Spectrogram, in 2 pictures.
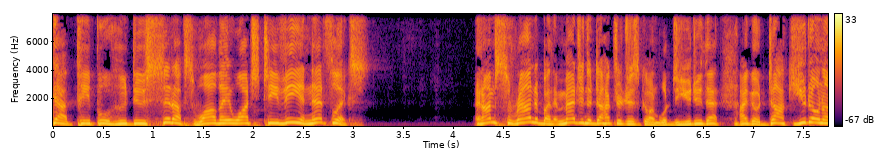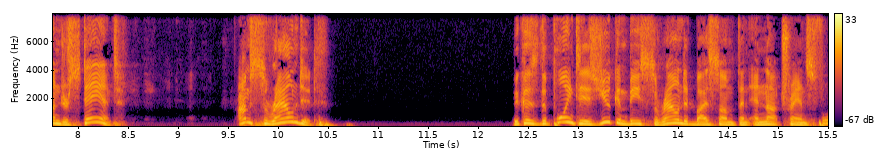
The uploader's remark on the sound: Recorded Live at Brookwood Church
